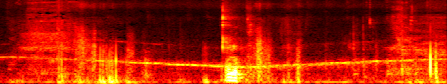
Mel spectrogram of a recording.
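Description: A faint siren wailing slowly up and down, with small clicks from hands working the sewing machine's thread guide.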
